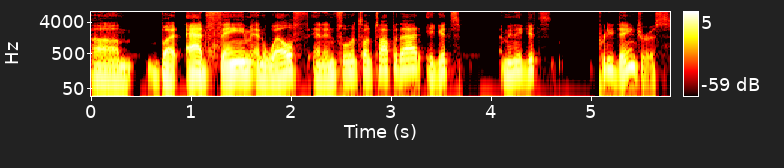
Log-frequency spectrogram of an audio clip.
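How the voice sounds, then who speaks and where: Here is a man with a plain, everyday voice and an American accent, his pitch medium with ordinary variation. He talks at a moderate pace, and the sound is dry and close with no echo. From Louisiana, US South. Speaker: author. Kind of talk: casual chat. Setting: video call.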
